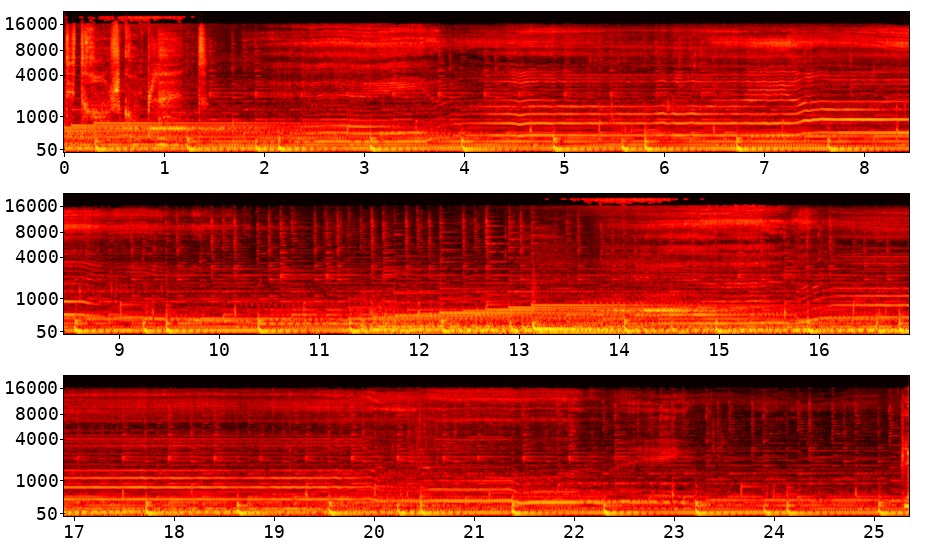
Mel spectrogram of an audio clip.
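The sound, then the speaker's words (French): A female bear gives deep, hoarse throaty sounds that drone steadily for the whole stretch and vibrate in her chest. The low voice is rich with buzzing overtones and slow sliding pitch changes, fairly loud, with no other sounds. “Rassemblant tout ce qui lui reste d'énergie, la femelle ours pousse des sons rauques qui bientôt commencent à vibrer dans sa poitrine.”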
